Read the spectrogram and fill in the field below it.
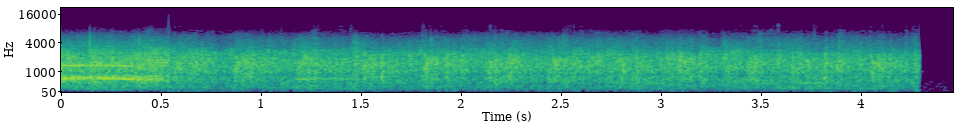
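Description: Loud, sustained applause from a sizable crowd for this year's Presidential Freedom recipient, a dense wash of clapping that holds steady for several seconds before cutting off abruptly.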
